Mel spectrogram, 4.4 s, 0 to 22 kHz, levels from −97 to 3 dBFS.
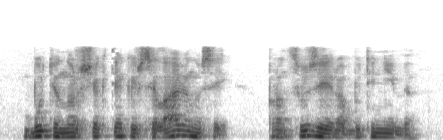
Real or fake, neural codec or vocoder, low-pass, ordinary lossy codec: real; none; 5.4 kHz; AAC, 32 kbps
